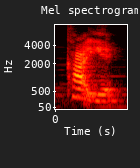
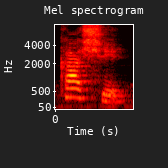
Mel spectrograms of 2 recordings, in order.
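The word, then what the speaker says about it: calle: Por exemplo, a palavra rua em espanhol, no espanhol casteliano eles dizem cae, caie. Na Argentina eles pronunciam cache.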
